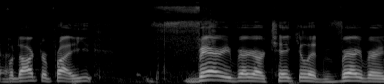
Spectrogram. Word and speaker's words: Preuss: I said, how'd you end up with a name like Price? And the way it's spelled, Preuss, so it's a German name, but Dr. Price, very, very articulate, very, very intelligent man.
